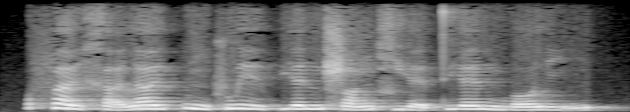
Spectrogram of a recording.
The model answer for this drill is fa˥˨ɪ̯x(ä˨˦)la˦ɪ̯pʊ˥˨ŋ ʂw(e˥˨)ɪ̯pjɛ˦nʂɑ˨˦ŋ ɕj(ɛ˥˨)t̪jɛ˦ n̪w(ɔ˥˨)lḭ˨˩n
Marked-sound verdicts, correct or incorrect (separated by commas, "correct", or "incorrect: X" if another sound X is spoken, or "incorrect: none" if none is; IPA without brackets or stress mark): incorrect: ä̰˨˩, correct, incorrect: ɛ̰˨˩, incorrect: ɔ˨˦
